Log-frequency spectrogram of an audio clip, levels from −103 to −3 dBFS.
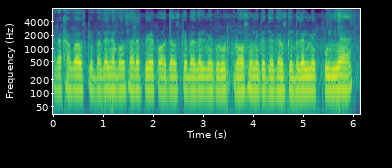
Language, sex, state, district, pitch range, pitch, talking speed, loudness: Hindi, male, Jharkhand, Ranchi, 115-120 Hz, 120 Hz, 245 wpm, -17 LUFS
